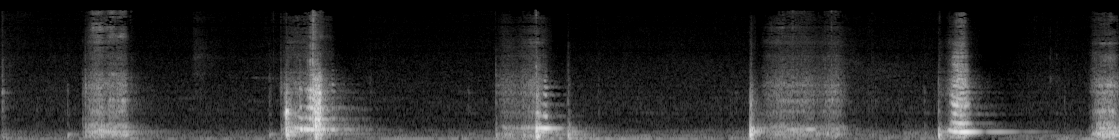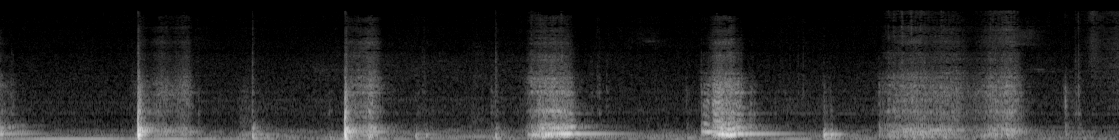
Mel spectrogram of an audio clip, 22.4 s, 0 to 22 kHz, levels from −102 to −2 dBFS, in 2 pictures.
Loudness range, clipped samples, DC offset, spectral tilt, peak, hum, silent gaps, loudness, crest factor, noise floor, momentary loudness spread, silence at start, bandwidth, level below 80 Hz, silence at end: 10 LU; under 0.1%; under 0.1%; -8.5 dB/octave; -4 dBFS; none; none; -26 LUFS; 26 dB; -59 dBFS; 28 LU; 0.85 s; 16 kHz; -48 dBFS; 1 s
